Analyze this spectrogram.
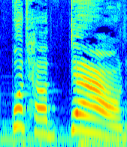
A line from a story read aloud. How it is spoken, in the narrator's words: shouted Issy with all his might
